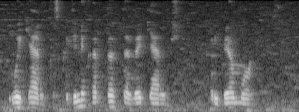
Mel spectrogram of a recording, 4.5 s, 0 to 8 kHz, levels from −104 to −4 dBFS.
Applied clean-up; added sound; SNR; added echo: classical method log-MMSE.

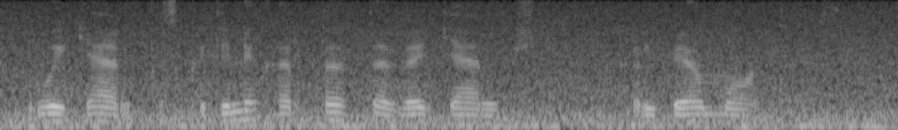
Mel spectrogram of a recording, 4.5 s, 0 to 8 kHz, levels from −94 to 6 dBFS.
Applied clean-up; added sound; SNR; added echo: none; Water; 3 dB; none.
